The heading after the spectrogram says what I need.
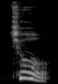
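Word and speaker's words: てふ: 手ふ But in the ancient poem, this tefu we must pronounce cho. So that's why I say koromo hos cho.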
